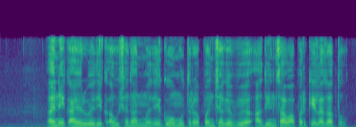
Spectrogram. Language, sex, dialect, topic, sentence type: Marathi, male, Standard Marathi, agriculture, statement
